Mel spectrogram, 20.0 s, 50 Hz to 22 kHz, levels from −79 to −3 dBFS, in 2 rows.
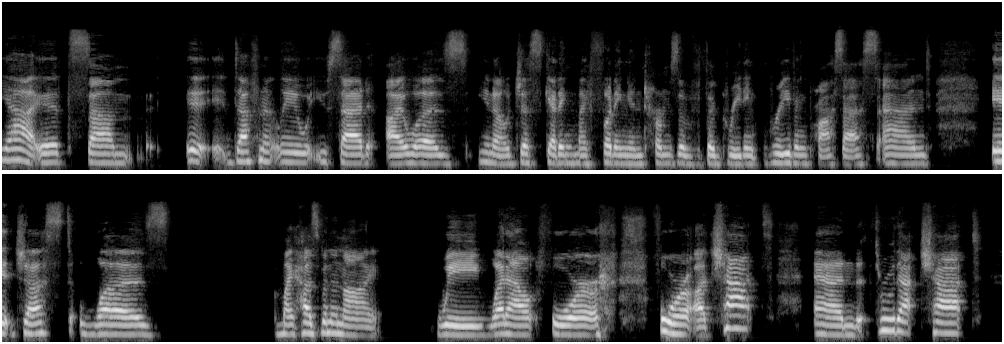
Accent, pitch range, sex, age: American, 165-205 Hz, female, 20-39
